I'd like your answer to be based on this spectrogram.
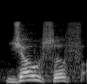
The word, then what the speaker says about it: Yosef: Joseph, or that's how we pronounce it. It'd be Yosef, I think is how it is, maybe more correctly.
